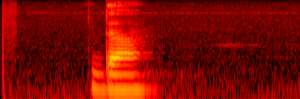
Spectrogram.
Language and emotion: Russian, neutral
